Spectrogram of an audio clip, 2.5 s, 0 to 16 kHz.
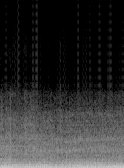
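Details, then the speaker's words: LB7 6.6 Duramax diesel after fitting a new set of injectors, driving on throttle: steady, even drone with smooth low rumble, no knocks or misses; normal running, though transmission shudders slightly on shifts, probably needing fluid and filter. "sounds good transmission shutters a little bit when she shifts probably needs a a fluid exchange and a new filter"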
